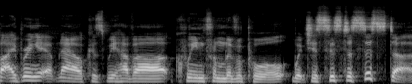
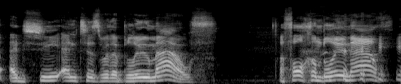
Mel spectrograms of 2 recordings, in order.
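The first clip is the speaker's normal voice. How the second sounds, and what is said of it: Poor put-on Scouse accent. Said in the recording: “that was a terrible Scouse accent”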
